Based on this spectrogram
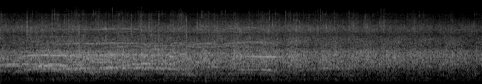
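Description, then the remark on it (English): An audience claps in a steady, even patter that stays at one subdued level for the whole stretch, with no voices and no swell or burst of enthusiasm. “So, that's such a weak clap.”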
